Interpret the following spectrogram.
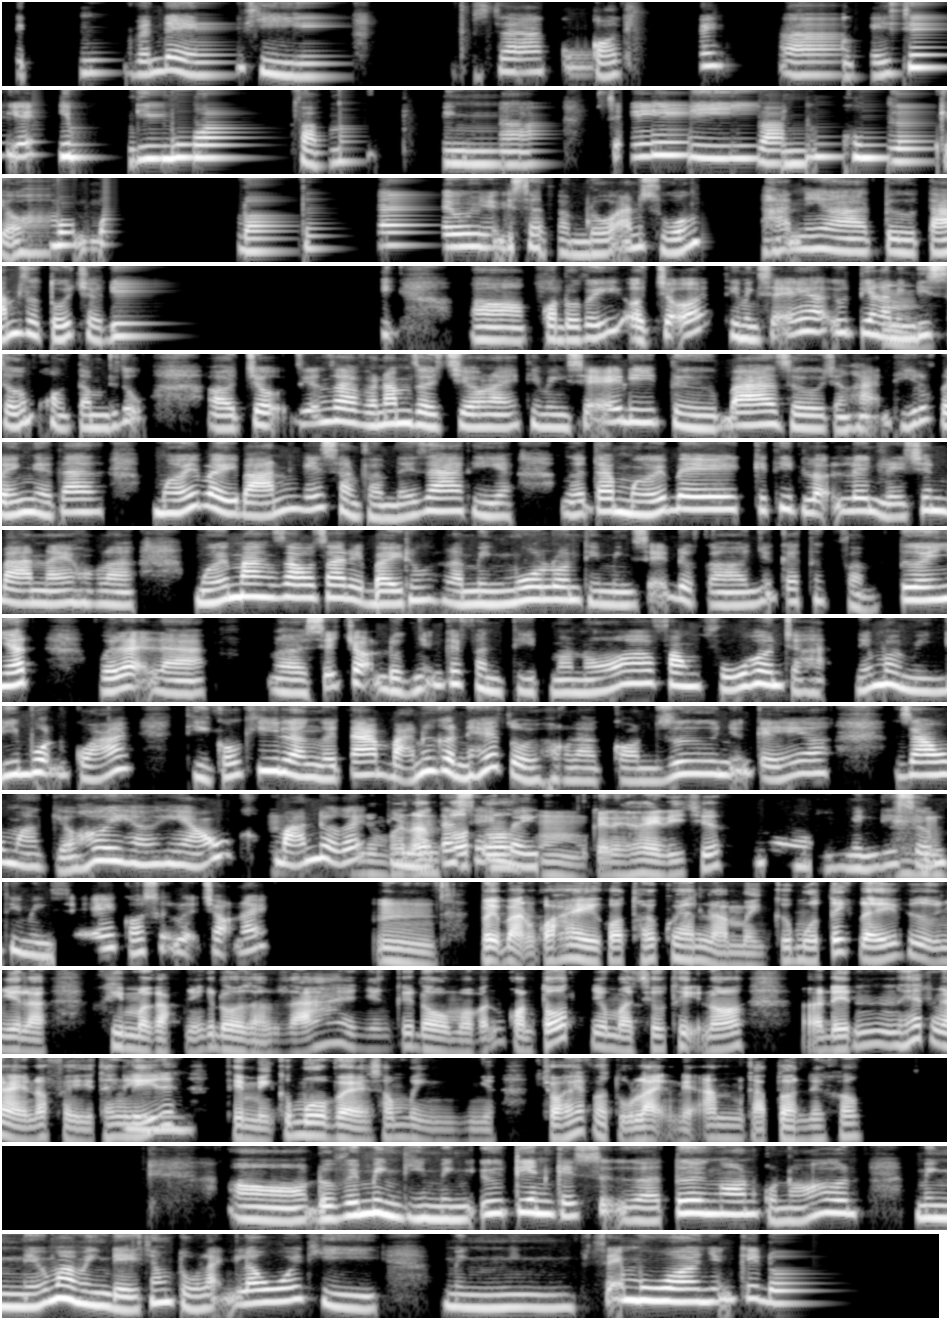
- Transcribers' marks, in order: distorted speech; unintelligible speech; unintelligible speech; other background noise; static; tapping; chuckle
- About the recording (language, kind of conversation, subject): Vietnamese, podcast, Bạn mua sắm như thế nào khi ngân sách hạn chế?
